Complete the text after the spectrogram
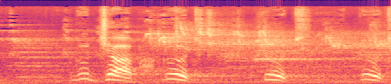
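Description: A small child shouts playfully in a large echoing room.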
